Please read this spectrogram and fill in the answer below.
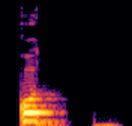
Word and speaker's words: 꽃: What is the sound of this syll without the final costume? Yes. And add the sound of the final concer, it becomes 꽃.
